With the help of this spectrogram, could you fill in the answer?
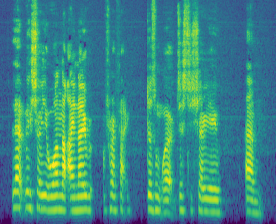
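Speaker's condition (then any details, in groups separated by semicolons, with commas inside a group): Cerebral palsy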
